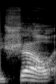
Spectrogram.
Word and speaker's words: schele: It actually came from an Old English word called, I'm going to pronounce it simply shell, S C H E L E, which was a word for like a little tiny cabin or a fishing hut.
